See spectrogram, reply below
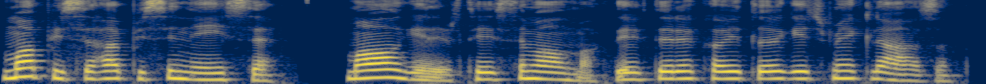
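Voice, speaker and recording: A woman's voice: medium pitch, moderate pace, creaky, close to an everyday voice. A woman voicing a coarse, uneducated rich man who is cheerful, a little drunk and mangles his words. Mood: matter-of-fact. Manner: crude, clumsy speech full of mispronounced words.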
